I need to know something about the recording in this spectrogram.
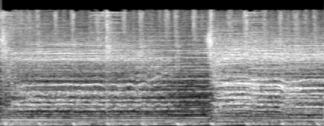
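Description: Church choir singing a Christmas song with instrumental accompaniment, moving to a new phrase about three seconds in.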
